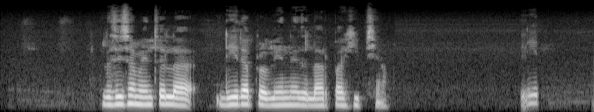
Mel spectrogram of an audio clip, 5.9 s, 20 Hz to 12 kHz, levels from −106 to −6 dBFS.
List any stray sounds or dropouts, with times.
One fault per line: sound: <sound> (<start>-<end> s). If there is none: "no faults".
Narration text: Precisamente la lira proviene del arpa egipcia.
sound: laugh (5.2-5.4 s)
